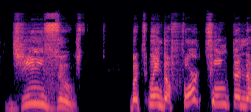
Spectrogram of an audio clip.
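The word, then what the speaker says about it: Iesus: From the Greek it went to the Latin which was Eusus or Jesus. During that time in the Latin there was no distinction between the J and the I. So you could have pronounced it either way but typically they pronounced it Jesus.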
